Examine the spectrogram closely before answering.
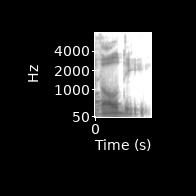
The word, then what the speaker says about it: Vivaldi: And on CD is Vivaldi. Is that how you say it? Vivaldi, yes.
